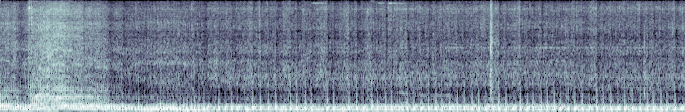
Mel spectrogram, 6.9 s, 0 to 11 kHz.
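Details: Honda Beat carburetor scooter bored up to 130cc, 2+ years of daily use, with racing exhaust, raised compression, new cam and piston, KW PE26 carb; crisp even beat revving then settling to smooth idle, no knocks or rattles, engine runs cool; normal, healthy.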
